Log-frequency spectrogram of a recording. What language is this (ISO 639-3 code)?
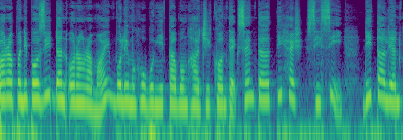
msa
